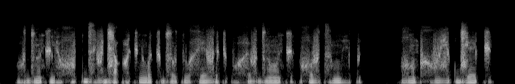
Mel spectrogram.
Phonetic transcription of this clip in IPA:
o̤ d͡z õ t͡ʃ j e̤ χʷ ə̤ p d͡z i̤ v d͡ʑ ɤ qʷ i̤ t͡ʃ ŋ o t͡ʃ d͡z o tʷ ɤ x e v ɾ ɘ t͡ʃ p o̤ h ɘ v d͡z õ t͡ʃ | χʷ i v t͡s ə̤ m i̤ p | ʁʷ ẽ p x o̤ v ʑ y p d͡ʑ e t͡ʃ

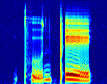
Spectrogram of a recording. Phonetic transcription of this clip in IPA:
pʰ ṵ d pʼ e

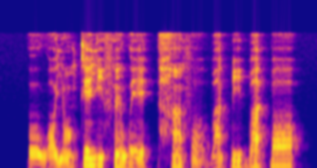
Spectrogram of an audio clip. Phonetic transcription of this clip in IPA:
o˨ w ɔ˨ j ɔ̃˨˦ k e˦ j i˦ f ɛ̃˧ w e˧ | h ã˧ f ɔ˨ b a˧ k͡p i˧ b a˧ k͡p ɔ˦

